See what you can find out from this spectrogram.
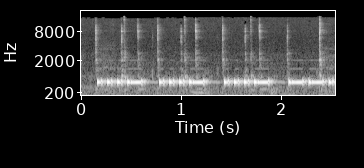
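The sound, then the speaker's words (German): A steady Morse code tone keyed on a Morse key, spelling VVV followed by a dash: a repeating pattern of three short beeps and one long one, over and over, with the key's faint clicks audible and no talking. “Das war jetzt VVV und ein Bindestrich, gerade dass man versteht.”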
